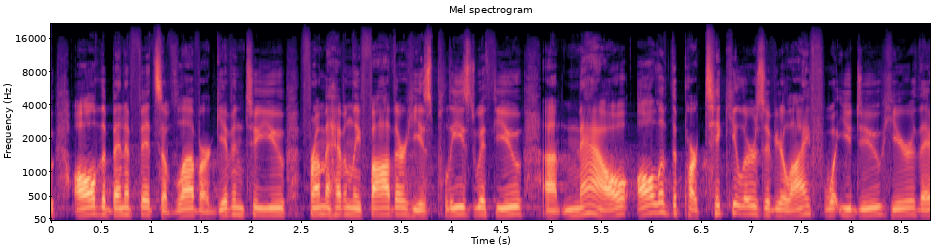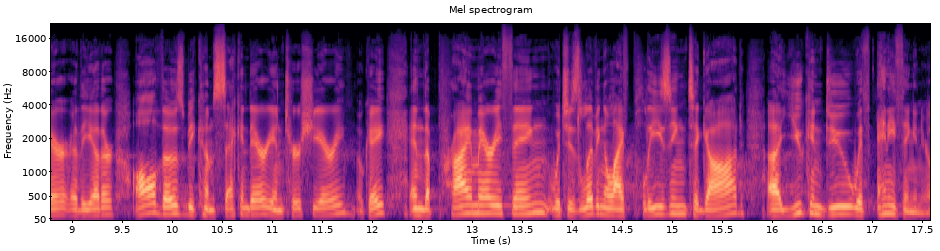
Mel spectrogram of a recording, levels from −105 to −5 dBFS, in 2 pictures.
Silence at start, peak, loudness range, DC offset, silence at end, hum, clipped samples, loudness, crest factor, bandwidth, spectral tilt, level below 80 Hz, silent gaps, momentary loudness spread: 0 s; -4 dBFS; 2 LU; under 0.1%; 0 s; none; under 0.1%; -25 LUFS; 20 dB; 17.5 kHz; -4.5 dB/octave; -90 dBFS; none; 8 LU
